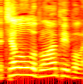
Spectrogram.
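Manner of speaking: loud proclaiming. Acted. Preacher to congregation, loud proclaiming. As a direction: boom out God's command. Preacher repeats God's command.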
